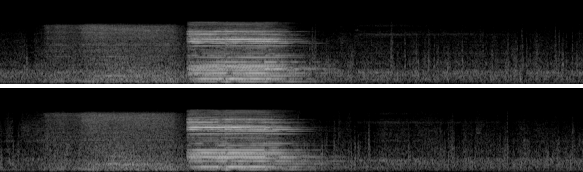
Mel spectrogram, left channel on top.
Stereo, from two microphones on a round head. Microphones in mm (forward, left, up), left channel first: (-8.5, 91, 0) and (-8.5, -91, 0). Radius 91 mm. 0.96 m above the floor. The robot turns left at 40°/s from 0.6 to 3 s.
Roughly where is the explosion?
Centre.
